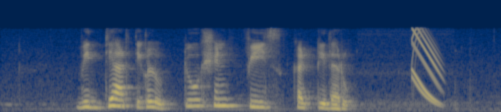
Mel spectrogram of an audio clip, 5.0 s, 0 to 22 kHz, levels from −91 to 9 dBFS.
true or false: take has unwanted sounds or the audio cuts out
true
